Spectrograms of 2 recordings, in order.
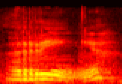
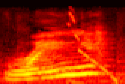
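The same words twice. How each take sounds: First: It is said with a Swedish pronunciation. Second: It is said with an English pronunciation. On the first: "then I will say them in Swedish" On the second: "I will start pronouncing them in English"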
